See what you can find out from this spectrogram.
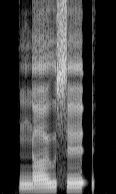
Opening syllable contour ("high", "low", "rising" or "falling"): high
